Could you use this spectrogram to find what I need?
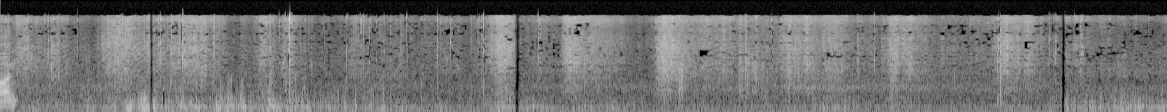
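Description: Dry leaves crunch and rustle underfoot.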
